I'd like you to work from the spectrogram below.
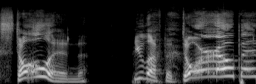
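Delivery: whine, high pitch, slow pace, swooping. Recounting Jerry upset at Kramer and Elaine: whiny high-pitched Jerry voice. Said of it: "speaking in that whiny high-pitched voice like".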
